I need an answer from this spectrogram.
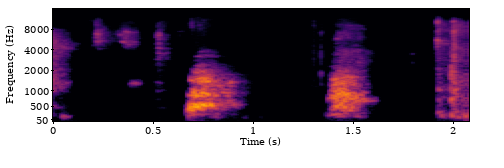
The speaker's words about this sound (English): I'm letting my dog out because she's barking her head off.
